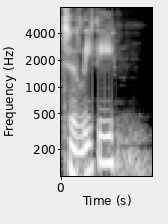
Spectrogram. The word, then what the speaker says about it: Lethe: I think it is pronounced Lethe as far as I know.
